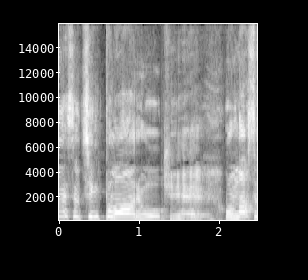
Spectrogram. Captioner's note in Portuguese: rindo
